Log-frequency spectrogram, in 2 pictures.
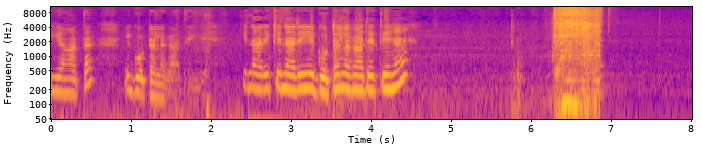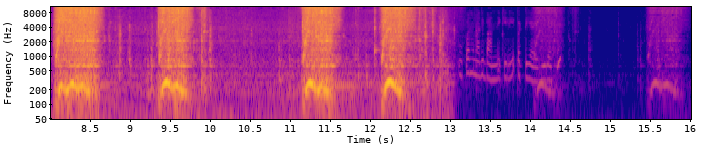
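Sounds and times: sewing machine stitching: 0:06.2 - 0:07.0, 0:08.0 - 0:13.1.

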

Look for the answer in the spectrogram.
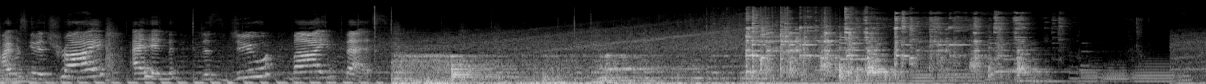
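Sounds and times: background music: 0:00.0 - 0:12.0
plates and glasses crashing: 0:07.4 - 0:10.8.

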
